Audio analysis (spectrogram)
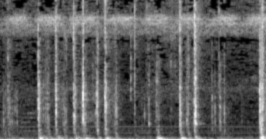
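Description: Fortran code is typed on a computer keyboard in quick, irregular bursts of close, crisp keystrokes, with no talking.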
